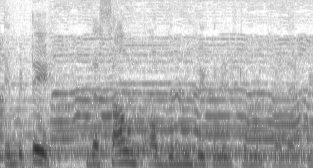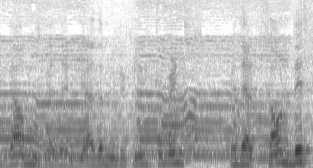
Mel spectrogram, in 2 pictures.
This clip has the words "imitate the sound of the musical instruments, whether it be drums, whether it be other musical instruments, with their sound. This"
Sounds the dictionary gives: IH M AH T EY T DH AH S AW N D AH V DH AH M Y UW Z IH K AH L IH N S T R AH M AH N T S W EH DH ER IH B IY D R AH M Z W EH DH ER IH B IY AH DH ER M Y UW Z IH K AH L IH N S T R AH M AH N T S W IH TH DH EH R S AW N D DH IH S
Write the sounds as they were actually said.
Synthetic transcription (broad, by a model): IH M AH T EY T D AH S AW N D AH V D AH M Y UW Z IH K AH L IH N S T R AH M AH N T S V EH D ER IH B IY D AH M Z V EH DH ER IH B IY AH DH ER M Y UW Z IH K AH L IH N S T R AH M AH N T S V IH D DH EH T S AW N D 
